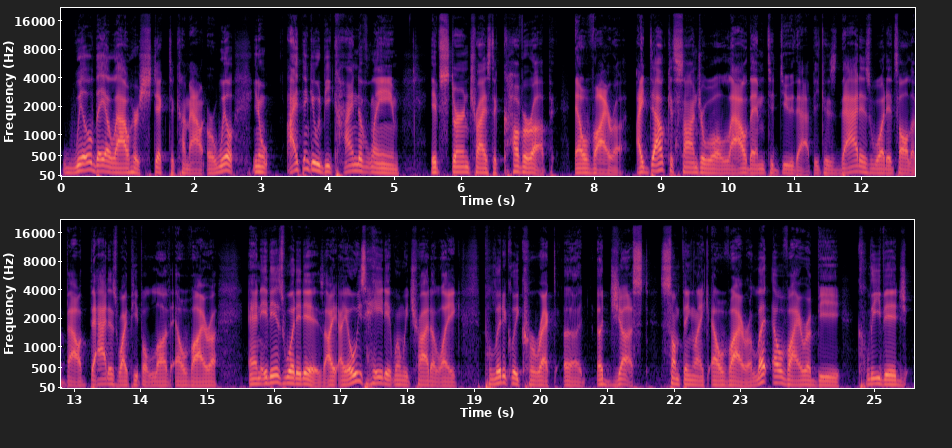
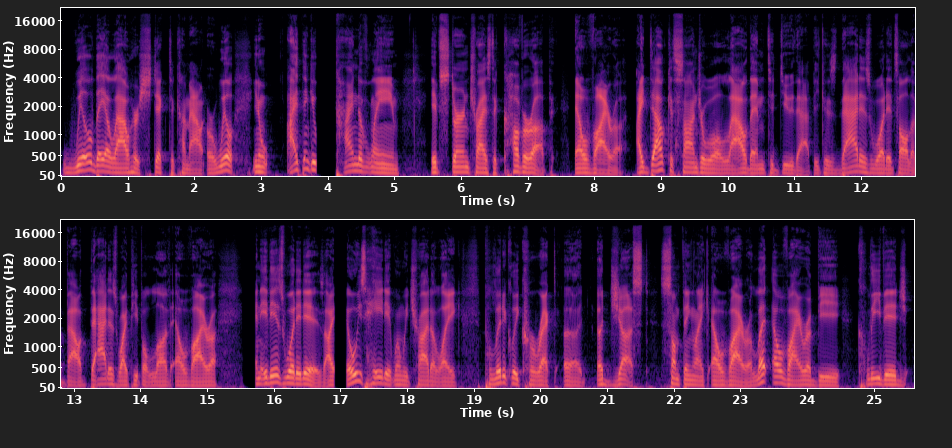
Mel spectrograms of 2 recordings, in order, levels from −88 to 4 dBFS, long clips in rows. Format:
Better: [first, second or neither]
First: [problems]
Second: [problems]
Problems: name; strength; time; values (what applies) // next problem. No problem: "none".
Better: first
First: none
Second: audio cutting out; at 4 s, at 16 s and at 17 s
